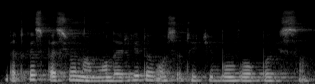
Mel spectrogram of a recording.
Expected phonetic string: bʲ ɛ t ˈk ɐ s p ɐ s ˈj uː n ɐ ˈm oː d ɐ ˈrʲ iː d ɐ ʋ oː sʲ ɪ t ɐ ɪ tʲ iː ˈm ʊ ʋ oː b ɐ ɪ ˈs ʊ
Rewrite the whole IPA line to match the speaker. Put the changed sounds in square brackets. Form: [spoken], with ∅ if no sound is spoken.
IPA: bʲ ɛ t ˈk ɐ s p ɐ s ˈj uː n ɐ ˈm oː d ɐ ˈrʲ iː d ɐ ʋ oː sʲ ɪ t ɐ ɪ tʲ iː [ˈb] ʊ ʋ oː b ɐ ɪ ˈs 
